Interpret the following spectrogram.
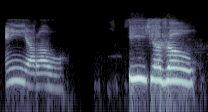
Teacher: this is our partial assimilation, which means we're slightly going to hit a nasal sound when we join these two together.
